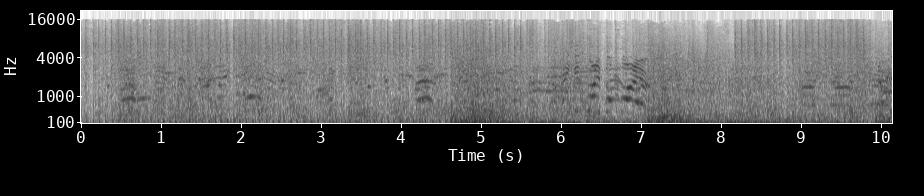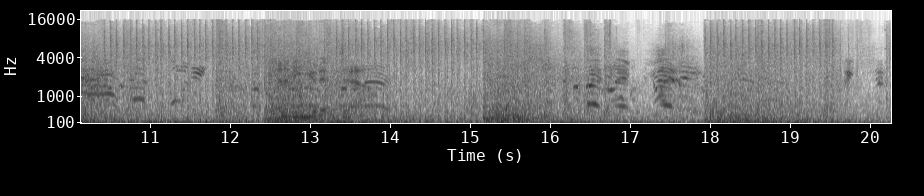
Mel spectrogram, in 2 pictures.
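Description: Artillery shells and gunfire in the World War II strategy game Company of Heroes: heavy booming explosions land every few seconds over constant rattling machine-gun and rifle fire, loud and dense throughout, with voice chatter mixed in.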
